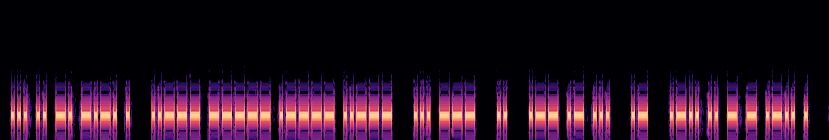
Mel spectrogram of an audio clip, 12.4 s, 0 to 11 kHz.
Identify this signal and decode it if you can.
Morse code, heard as a keyed tone, about 25 wpm, 600 Hz. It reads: SINCE 2012 SO I WAS A LITTLE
